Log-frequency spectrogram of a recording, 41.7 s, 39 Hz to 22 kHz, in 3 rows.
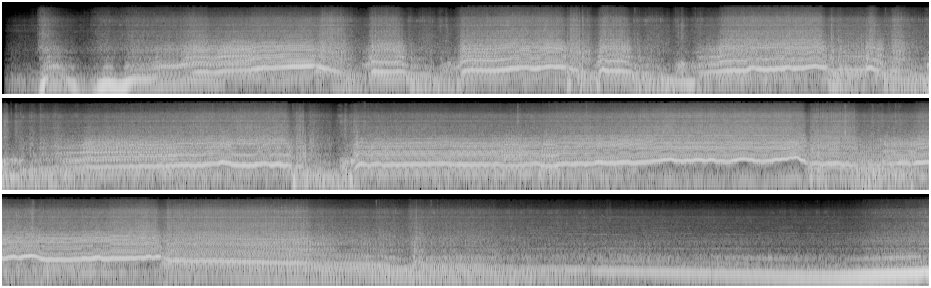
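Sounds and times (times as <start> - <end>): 
Chevy V8 hot rod engine accelerating and slowing down: 0.2 - 41.7.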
